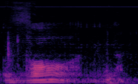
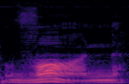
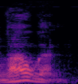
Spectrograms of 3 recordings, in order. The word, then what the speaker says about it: Vaughan: Se pronuncia en inglés Vaughan, ¿eh? Pero aquí, en España, si digo Vaughan, nobody understands me. So I changed my name to Vaughan.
